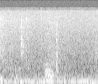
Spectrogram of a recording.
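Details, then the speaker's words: Low, gurgling stomach rumble lasting about a second from an adult man near lunchtime who had skipped breakfast: stomach rumbling (borborygmi). "And yes, that is the sound of my tummy rumbling, Jill. It's nearly lunchtime and I've I've been so exercised this morning."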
